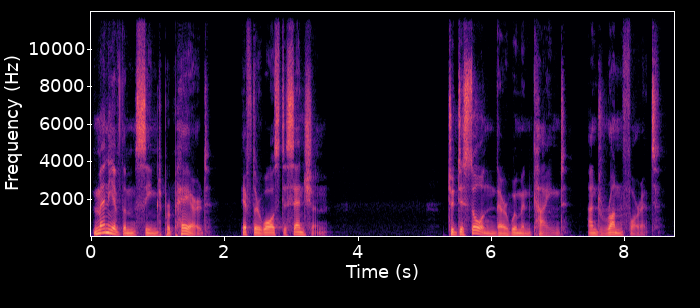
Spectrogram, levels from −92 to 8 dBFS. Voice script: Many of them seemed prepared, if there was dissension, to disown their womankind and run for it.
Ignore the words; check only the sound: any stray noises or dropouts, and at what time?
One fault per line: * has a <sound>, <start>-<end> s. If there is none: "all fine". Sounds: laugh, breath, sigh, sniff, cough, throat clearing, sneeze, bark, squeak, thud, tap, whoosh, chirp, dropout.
all fine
